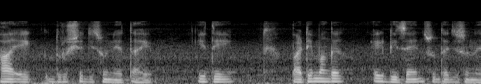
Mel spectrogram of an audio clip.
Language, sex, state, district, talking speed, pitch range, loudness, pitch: Marathi, male, Maharashtra, Washim, 160 wpm, 110-125 Hz, -21 LUFS, 115 Hz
